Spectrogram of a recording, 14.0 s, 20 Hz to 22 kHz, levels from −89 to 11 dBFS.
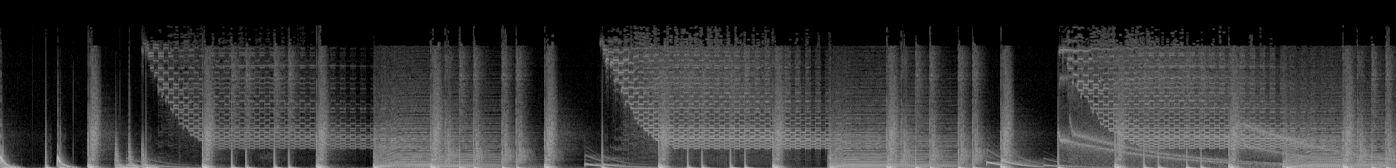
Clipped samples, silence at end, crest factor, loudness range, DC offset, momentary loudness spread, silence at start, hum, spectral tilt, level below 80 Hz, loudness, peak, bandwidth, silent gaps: under 0.1%; 0 s; 18 dB; 1 LU; under 0.1%; 5 LU; 0 s; none; -4.5 dB/octave; -28 dBFS; -22 LUFS; -4 dBFS; 18.5 kHz; none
